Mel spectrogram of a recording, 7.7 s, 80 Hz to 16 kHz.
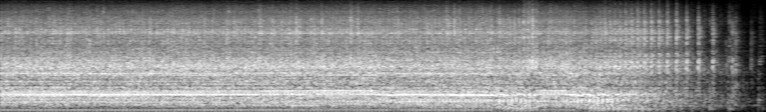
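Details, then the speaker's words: Troy-Bilt Super Bronco/Pony lawn tractor (17.5/20HP Briggs Intek, 42" deck): steady whine at high throttle, revs sag, stumble and die when throttled down; owner thinks it needs warming up; stalling at low throttle, carburetor later replaced. "the minute I take it from high throttle or choke to high throttle and then when I lower it it wants a stall so needs to warm up a little bit I think"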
